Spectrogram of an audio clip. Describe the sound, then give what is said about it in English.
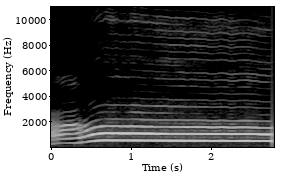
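A person imitates a wolf howl, tongue touching the roof of the mouth: one sustained, loud voice that starts low, slides upward, then holds a steady, clear tone for a few seconds. “Can you teach me how to do a proper howl?”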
